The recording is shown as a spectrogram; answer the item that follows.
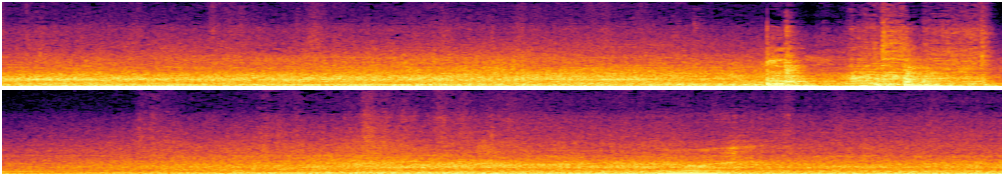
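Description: Heavy recovery truck's diesel engine idling steadily, with the hiss of road traffic behind it.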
